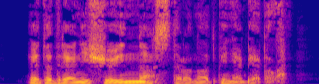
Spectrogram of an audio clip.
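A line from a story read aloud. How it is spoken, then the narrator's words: Displeased tone. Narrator (Russian): обратилась к нему Легостаева недовольным тоном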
